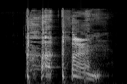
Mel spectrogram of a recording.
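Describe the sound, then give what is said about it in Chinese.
A man coughs and clears his throat in a few harsh, voiced bursts, the last one longer and rougher before it trails off. “寇少龙突然咳嗽了一声”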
